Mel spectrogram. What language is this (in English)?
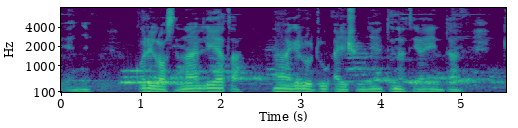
Masai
